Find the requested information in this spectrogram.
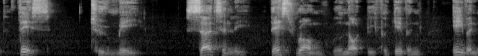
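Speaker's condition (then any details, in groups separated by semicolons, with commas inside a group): No condition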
